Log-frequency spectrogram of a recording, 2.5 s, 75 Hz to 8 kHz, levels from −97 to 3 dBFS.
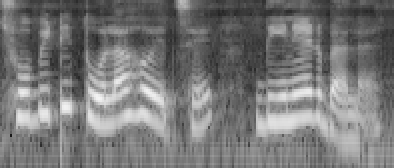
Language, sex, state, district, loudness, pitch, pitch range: Bengali, female, West Bengal, Jhargram, -14 LUFS, 300 Hz, 270-315 Hz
